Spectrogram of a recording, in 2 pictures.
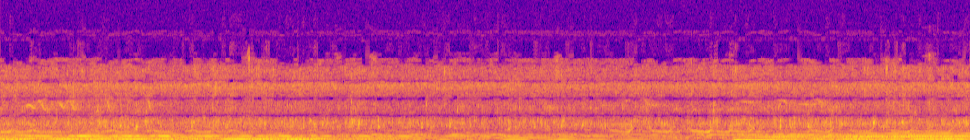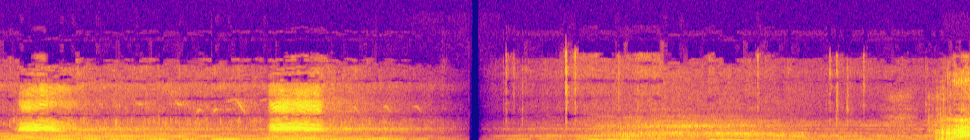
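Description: Crows caw in a short pair of rasping bursts midway, set against a steady musical backdrop in a dramatized biblical scene of ravens bringing bread and meat.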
